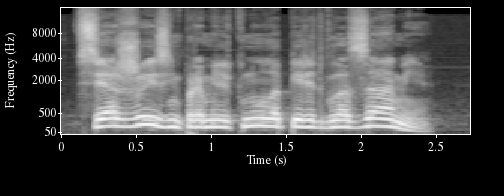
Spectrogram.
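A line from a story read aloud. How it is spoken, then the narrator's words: Plain. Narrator (Russian): сказал Дмитрий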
